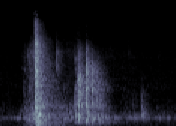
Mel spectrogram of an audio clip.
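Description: Foosball table in play: a loud knock about half a second in, then two quicker knocks about a second in, as the ball is struck and the rods bang against the table's sides.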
